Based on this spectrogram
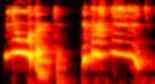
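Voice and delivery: very high desperate screech; squealing plea; shrieking. A narrator's reading. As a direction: shriek after them to wait, stretching the last word. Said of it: "проверещали ми й замовкли".

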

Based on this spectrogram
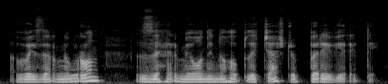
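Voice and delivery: ordinary delivery

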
